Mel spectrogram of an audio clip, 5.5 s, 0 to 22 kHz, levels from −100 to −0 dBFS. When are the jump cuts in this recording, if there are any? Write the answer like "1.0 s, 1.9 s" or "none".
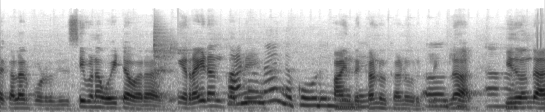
1.7 s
